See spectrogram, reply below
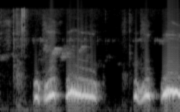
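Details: Spotted dove, kept decoy bird, cooing to stimulate newly kept doves; two low, hoarse two-part coos, each a short rising note then a longer steady mellow one, separated by a pause; clean recording without background noise.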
